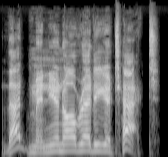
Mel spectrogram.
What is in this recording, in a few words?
Male Human ERROR MINION ATTACKED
